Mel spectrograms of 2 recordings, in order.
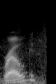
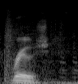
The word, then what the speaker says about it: Rouge: No, the Hydra comes from uh, Rosco, not Rosco, uh, Rogue Rouge. Rouge, that's how you say it.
